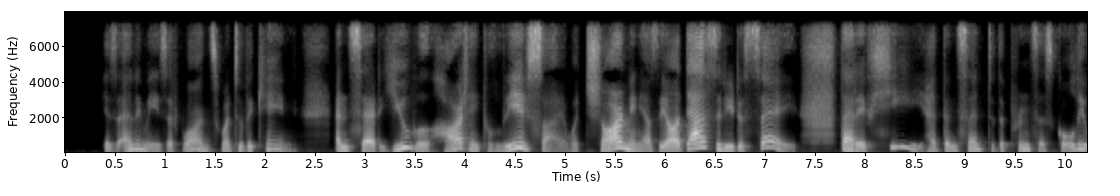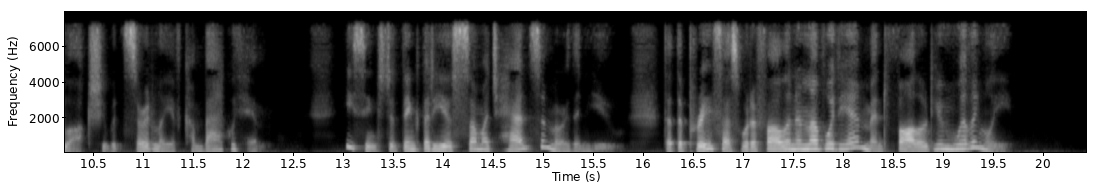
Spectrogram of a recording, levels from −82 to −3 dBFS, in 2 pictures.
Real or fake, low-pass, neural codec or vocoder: fake; 7.2 kHz; codec, 24 kHz, 0.9 kbps, WavTokenizer, large speech release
